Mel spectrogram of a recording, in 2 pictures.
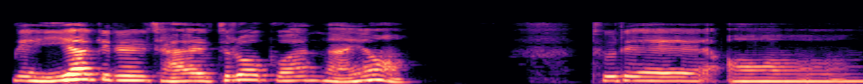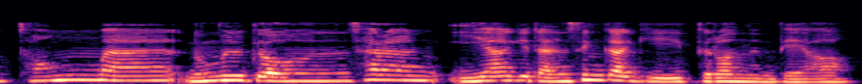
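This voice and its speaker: A woman in her fifties, an elementary school teacher, reading a picture book aloud and then talking it over gently with children, pausing often with fillers. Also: medium pitch, dull audio. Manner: gentle, questioning teacher talk with many pauses and fillers.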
